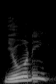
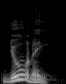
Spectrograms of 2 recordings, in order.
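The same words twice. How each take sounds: First: Yawny? with a high rising question tune; questioning rise. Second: Said in the usual way. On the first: Real, not acted. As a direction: lift Yawny? up as a doubtful question. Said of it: "Is yawny a thing?". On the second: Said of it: "Yawny? Is yawny a thing?".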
